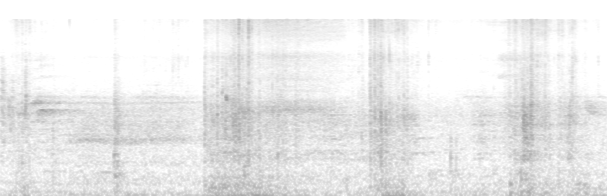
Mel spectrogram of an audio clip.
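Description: Small cage birds chirping in short scattered calls, with rustling and a few light knocks now and then.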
